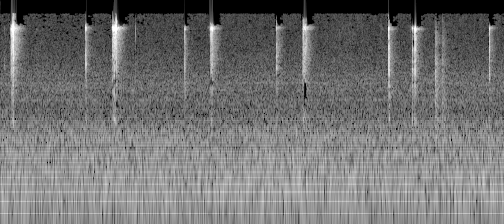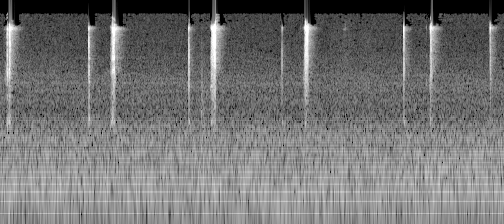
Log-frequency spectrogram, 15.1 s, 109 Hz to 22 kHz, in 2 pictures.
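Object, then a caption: Small spiral seashells tapped with fingernails. Small hollow white spiral seashells, held in both hands, are clicked and tapped against each other and tapped with long nails. About 20 sharp, bright clicks come at an uneven pace over a quiet, low background hiss, each dying away almost instantly.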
